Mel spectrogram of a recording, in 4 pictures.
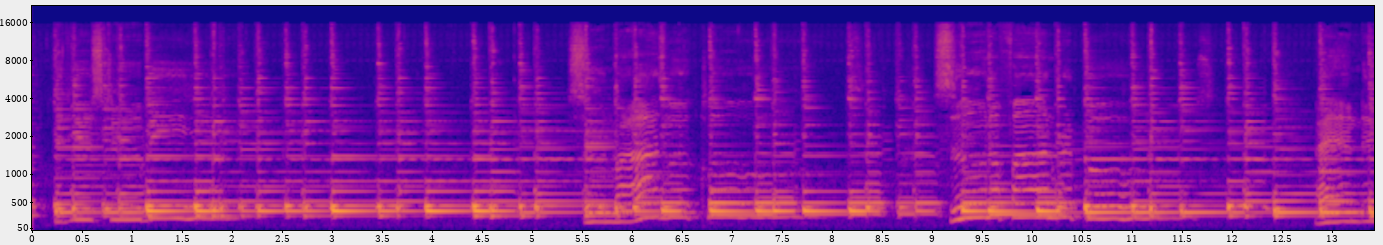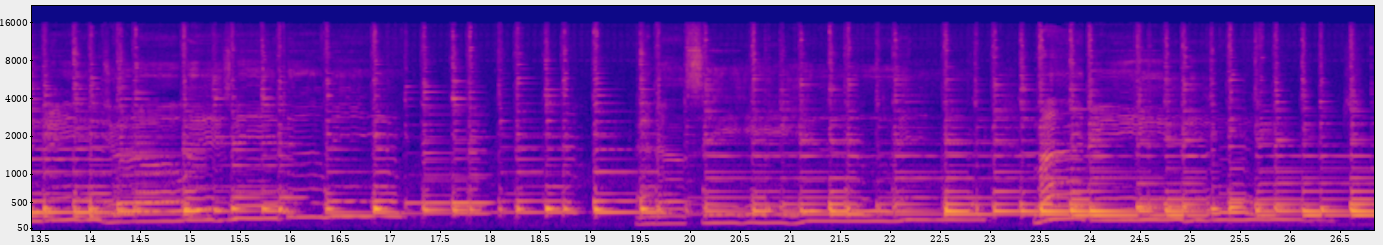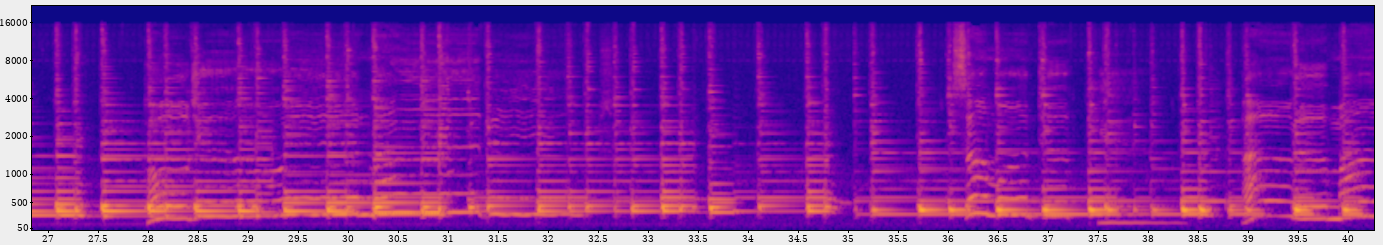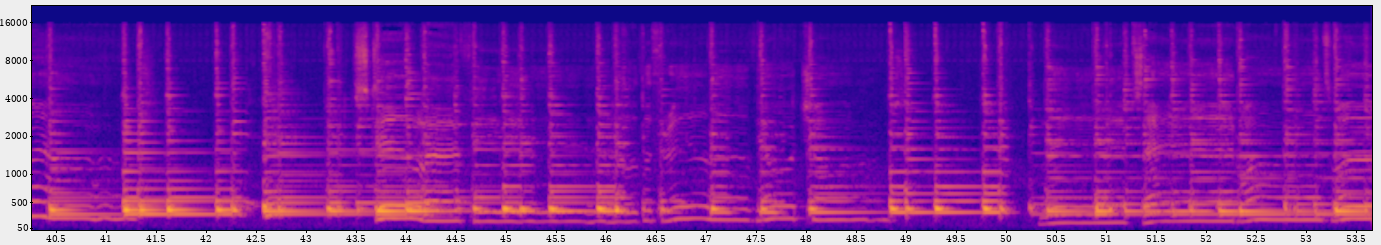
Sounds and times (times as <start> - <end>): Inside, small room: 0.0 - 53.6
Music: 0.0 - 53.6.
